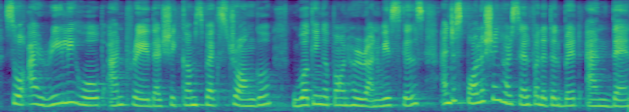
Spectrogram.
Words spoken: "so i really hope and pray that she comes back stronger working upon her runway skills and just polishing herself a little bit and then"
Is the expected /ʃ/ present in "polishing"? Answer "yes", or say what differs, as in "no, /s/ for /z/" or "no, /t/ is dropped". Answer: yes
